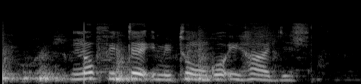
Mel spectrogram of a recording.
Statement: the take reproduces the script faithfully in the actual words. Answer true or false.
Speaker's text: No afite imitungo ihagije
true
